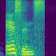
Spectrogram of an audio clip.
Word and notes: essence: Indian

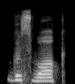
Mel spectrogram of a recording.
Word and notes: guesswork: Indian

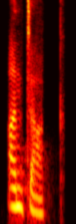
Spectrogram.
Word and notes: untuck: Indian

